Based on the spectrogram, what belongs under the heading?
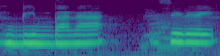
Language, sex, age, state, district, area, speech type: Bodo, female, 18-30, Assam, Baksa, rural, spontaneous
